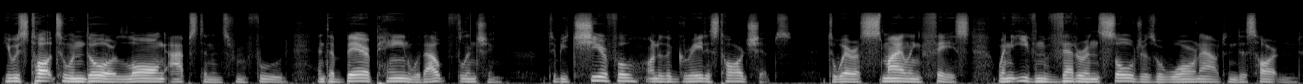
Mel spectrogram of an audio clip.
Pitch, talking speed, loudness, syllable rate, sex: 130 Hz, 165 wpm, -21 LUFS, 4.8 syllables/s, male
